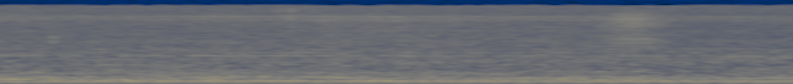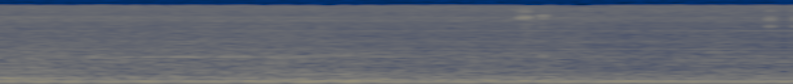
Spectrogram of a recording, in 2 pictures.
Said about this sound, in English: sorry, I don't know if you guys can hear it, it's a helicopter flying over. I'm gonna give it just a second.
